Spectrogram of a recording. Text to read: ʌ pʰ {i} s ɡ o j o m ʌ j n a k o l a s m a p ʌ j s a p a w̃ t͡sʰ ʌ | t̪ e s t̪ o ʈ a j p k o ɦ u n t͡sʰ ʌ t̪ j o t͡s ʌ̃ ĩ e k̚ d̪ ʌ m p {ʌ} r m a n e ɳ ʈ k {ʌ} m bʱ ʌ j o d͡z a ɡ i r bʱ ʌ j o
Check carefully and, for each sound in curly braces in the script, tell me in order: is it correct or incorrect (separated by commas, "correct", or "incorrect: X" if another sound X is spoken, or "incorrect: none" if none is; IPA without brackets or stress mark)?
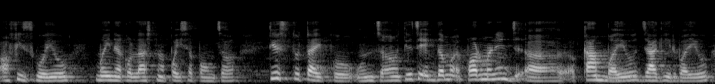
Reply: correct, correct, incorrect: a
